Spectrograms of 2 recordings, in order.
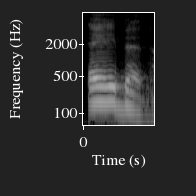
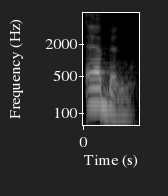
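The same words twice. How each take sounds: First: "Aben" with a long A, AY-ben; wrong pronunciation. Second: "Eben" with a short E, EH-ben; corrected pronunciation. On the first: Host saying the guest's name before a producer's correction, "Aben" as AY-ben. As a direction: say "Aben" as AY-ben, stressing the first syllable. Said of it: "telling me how to say things the right way". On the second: Host fixing the guest's name after a producer's correction, "Eben" as EH-ben. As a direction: say "Eben" as EH-ben, careful and deliberate. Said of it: "Did I put the wrong emphasis on the wrong syllable?".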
